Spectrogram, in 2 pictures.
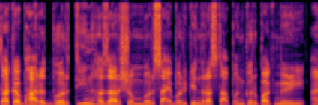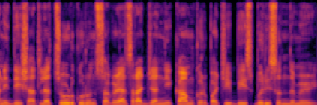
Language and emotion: Goan Konkani, neutral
